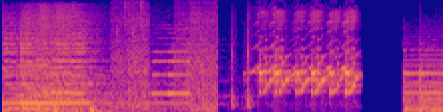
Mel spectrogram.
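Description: Short snippets of car-advert soundtrack spliced together, each cut off suddenly: music with held notes, a couple of clicks, then a fast warbling tone that repeats several times a second and stops abruptly.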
